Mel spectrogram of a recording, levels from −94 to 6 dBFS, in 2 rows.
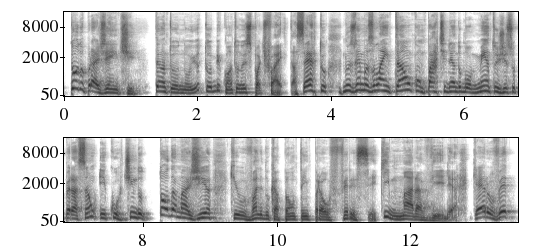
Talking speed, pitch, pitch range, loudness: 160 wpm, 190 Hz, 155-225 Hz, -18 LUFS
